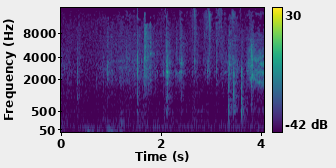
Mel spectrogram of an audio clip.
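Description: Faint handling noise from a sneaker being turned over in the hands: scattered soft clicks and rustles, with a quick cluster of sharper taps near the end, over a low steady hum.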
